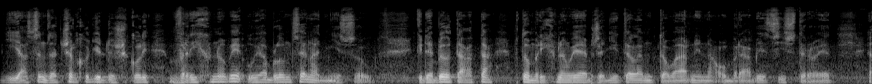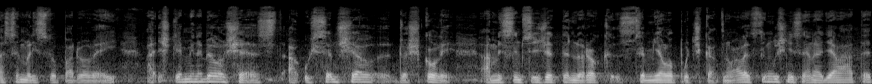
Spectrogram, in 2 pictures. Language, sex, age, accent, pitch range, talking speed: Czech, male, 60-79, native, 95-110 Hz, 180 wpm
